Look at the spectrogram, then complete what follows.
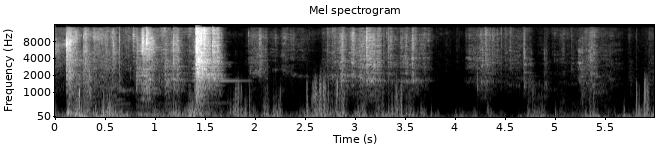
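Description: Thin metal sheets handled and laid over a tandoor's opening as a cover: irregular clinking and scraping, loudest in the first two seconds.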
